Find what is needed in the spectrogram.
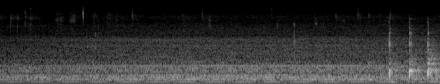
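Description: Steady low mechanical hum of the room background with a faint regular pulse, and a small click just before the end.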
